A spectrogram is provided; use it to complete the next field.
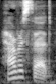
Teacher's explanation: Chữ V luyến qua chữ O nhẹ luôn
